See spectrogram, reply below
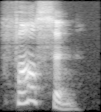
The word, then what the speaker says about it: fasten: And it is a silent T. It's not fasten. That's how it looks. F-A-S-T-E-N. All one word.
